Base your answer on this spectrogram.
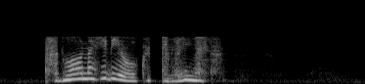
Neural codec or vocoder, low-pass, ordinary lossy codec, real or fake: codec, 44.1 kHz, 1.7 kbps, Pupu-Codec; 3.6 kHz; none; fake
